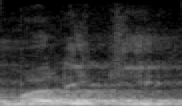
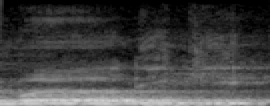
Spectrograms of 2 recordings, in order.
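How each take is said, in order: First: The first vowel is kept short. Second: The first vowel is held long. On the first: God is the ruler. "artinya penguasa" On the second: God is the owner. "artinya pemilik"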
